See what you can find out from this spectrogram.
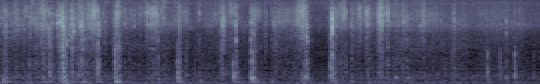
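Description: playing cards being shuffled

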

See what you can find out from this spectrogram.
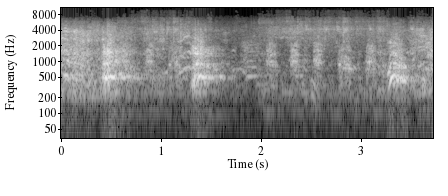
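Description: great Dane barking

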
